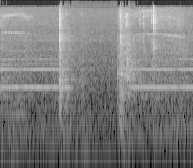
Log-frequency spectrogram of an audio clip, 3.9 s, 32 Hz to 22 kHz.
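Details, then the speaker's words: 2000 Ford Mustang no-start after new fuel pump and filter, key on: faint steady hum with a couple of clicks from the rear as the pump primes; normal, about 50 psi priming, around 30 running. "Anything, guys? Pretty sure I hear the fuel pump back there. Alright guys, prime the fuel pump a couple times. We got fuel pressure."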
